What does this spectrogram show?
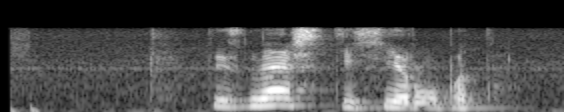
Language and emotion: Russian, neutral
